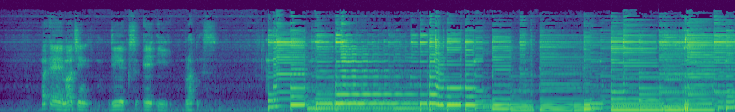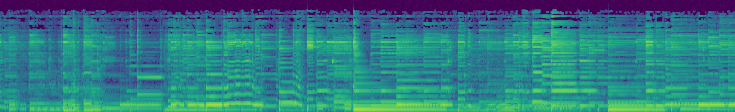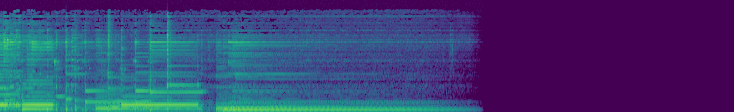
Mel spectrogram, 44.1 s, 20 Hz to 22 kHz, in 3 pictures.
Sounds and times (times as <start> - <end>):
Electric guitar: 5.1 - 38.8.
